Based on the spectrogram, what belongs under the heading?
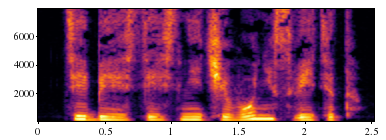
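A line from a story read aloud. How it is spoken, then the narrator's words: Whisper. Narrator (Russian): прошептала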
